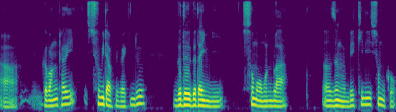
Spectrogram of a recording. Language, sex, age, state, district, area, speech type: Bodo, male, 45-60, Assam, Kokrajhar, urban, spontaneous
